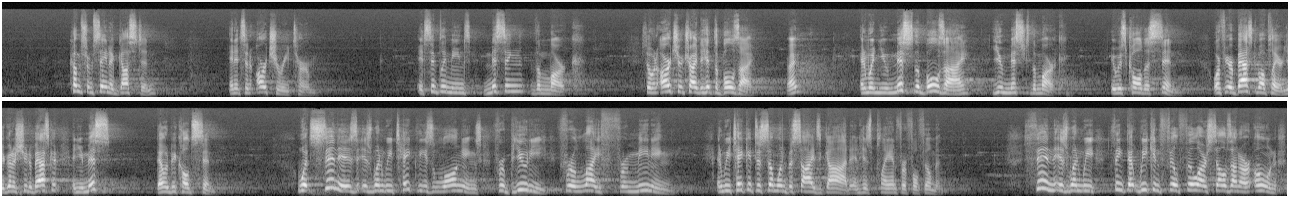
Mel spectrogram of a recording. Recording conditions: large echoing room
